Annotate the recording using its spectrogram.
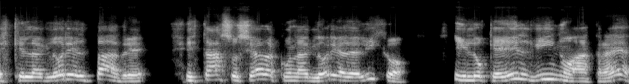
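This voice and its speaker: A man at a fairly slow pace. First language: not Spanish (speaking Spanish). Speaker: preacher. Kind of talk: sermon. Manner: halting at times.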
